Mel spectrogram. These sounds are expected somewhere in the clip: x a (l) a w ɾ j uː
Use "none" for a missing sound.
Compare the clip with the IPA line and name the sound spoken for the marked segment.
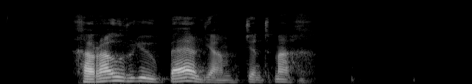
ɾ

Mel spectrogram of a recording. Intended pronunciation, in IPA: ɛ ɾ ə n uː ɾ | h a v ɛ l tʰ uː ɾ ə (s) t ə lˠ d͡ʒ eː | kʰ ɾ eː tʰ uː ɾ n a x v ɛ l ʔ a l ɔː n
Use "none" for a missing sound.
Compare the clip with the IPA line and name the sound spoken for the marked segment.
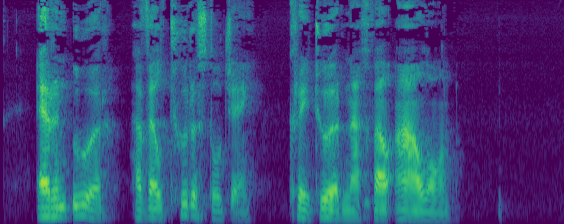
s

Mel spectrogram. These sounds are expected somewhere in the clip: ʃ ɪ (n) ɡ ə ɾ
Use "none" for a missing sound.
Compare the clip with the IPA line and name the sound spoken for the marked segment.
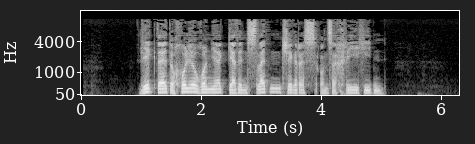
none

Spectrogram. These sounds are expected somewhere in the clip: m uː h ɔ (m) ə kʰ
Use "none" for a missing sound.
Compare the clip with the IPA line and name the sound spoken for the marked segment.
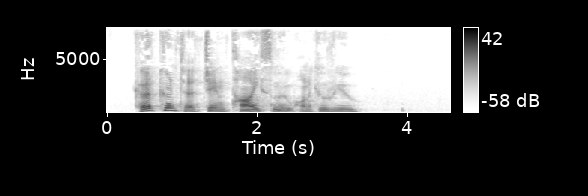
n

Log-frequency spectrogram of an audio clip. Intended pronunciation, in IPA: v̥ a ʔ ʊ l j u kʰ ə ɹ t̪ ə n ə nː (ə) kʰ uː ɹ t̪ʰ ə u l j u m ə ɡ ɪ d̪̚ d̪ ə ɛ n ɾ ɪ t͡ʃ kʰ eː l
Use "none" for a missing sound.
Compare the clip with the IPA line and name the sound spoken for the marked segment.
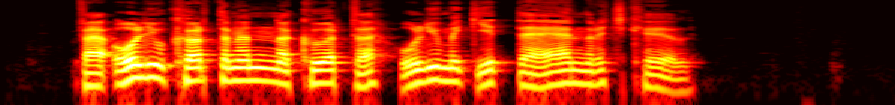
ə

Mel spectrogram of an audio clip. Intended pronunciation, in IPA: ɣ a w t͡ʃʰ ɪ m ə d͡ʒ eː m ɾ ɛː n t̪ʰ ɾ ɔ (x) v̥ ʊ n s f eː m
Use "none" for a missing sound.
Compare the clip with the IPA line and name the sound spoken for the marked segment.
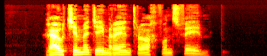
x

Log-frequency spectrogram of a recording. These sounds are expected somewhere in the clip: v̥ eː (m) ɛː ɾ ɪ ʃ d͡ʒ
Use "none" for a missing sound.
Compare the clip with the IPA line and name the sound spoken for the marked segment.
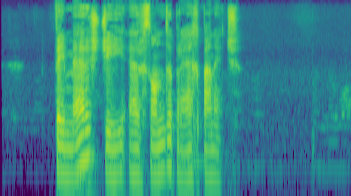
m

